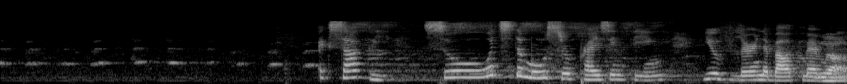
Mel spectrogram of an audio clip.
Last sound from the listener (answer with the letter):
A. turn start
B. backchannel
A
